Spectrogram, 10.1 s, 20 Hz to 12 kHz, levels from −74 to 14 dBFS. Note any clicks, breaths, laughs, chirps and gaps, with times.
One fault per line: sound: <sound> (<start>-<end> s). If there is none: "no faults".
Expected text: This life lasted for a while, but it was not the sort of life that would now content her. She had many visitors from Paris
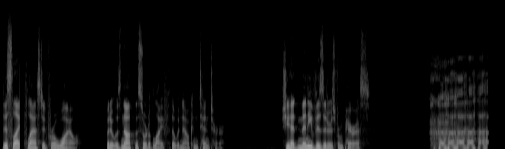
sound: dropout (0.4-0.5 s)
sound: laugh (8.6-9.8 s)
